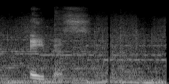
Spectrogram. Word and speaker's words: Apis: It's like the only early game demons I can think of are Harpy, Conical Angel, and Apis. Or Apis, how it's pronounced.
